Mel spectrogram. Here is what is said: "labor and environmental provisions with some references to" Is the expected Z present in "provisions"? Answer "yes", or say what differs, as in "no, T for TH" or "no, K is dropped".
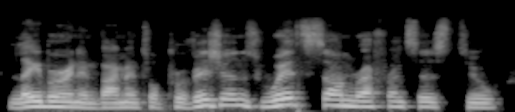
yes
